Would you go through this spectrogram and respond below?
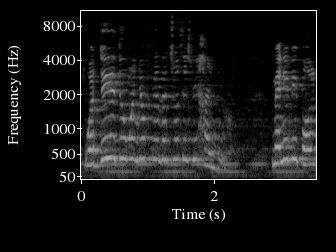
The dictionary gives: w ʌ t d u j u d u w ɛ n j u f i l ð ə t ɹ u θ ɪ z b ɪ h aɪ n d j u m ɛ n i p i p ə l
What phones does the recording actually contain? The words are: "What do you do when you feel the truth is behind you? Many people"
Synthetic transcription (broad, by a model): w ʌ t d u j u d u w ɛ n j u f i l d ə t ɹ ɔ s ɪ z b ɪ h aɪ n d j u m ɛ n i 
